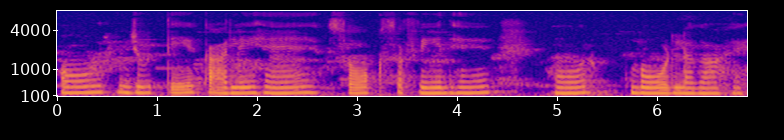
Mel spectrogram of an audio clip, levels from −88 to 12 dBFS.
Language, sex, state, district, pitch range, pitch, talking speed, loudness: Hindi, female, Rajasthan, Jaipur, 185-205 Hz, 190 Hz, 95 wpm, -18 LUFS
